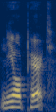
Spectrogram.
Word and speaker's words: Neil Peart: Am I pronouncing it right? Neil Peart?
